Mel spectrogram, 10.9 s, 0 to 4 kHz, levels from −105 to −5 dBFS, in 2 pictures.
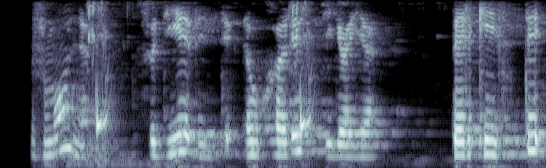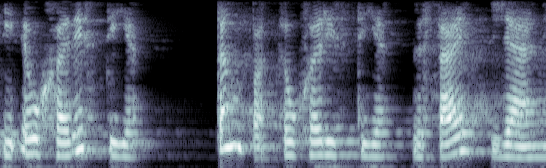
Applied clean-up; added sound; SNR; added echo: classical method WPE with log-MMSE.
